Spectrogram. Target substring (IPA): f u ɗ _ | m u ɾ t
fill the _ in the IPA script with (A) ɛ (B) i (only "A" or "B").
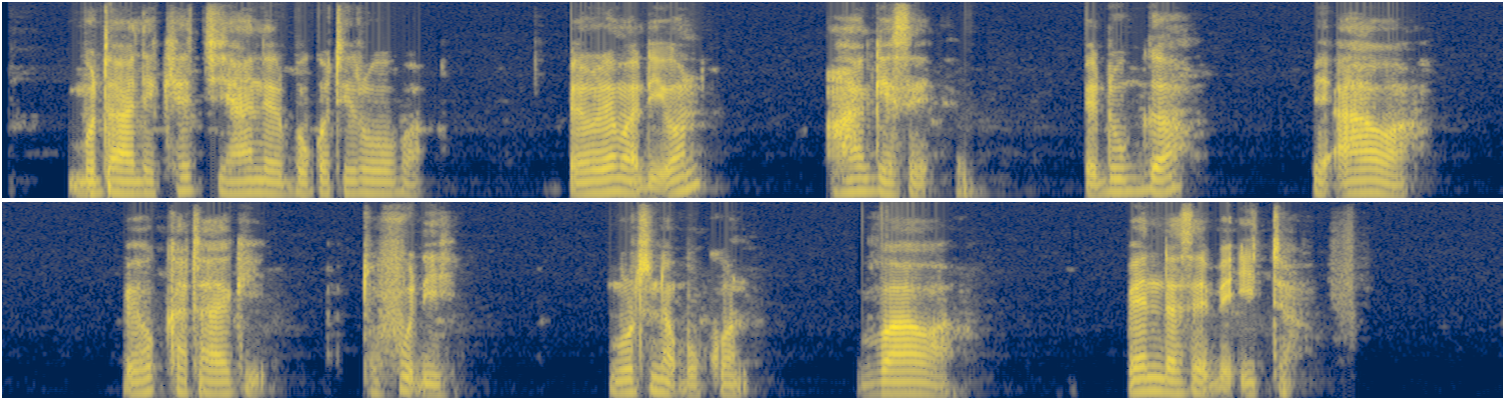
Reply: B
